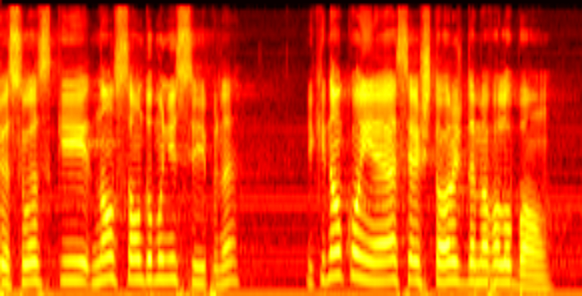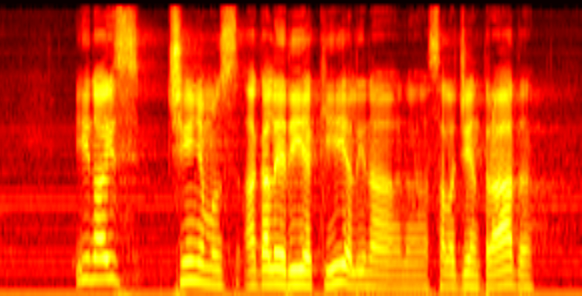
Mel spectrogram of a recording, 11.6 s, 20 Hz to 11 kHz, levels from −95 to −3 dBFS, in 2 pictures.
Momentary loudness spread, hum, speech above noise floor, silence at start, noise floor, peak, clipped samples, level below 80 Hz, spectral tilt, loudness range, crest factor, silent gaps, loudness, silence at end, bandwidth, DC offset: 12 LU; none; 26 dB; 0 s; -45 dBFS; -2 dBFS; under 0.1%; -42 dBFS; -2 dB/octave; 3 LU; 20 dB; none; -19 LUFS; 0.4 s; 10 kHz; under 0.1%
